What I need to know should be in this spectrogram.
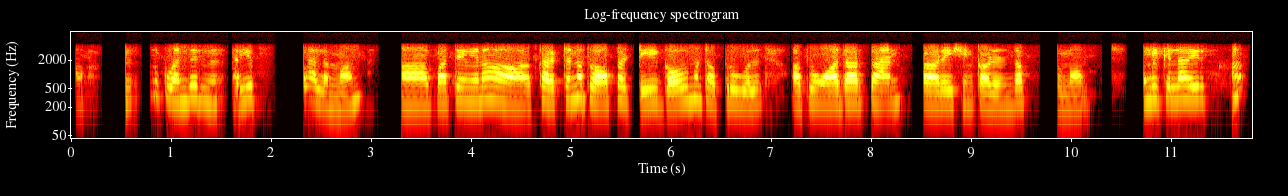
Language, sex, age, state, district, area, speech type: Tamil, female, 30-45, Tamil Nadu, Chennai, urban, conversation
